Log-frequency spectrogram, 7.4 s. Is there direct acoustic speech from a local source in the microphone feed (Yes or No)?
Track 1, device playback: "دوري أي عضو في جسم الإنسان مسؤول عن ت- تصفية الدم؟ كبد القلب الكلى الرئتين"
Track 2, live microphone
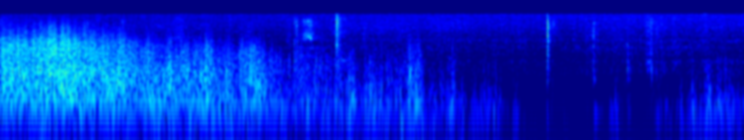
No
